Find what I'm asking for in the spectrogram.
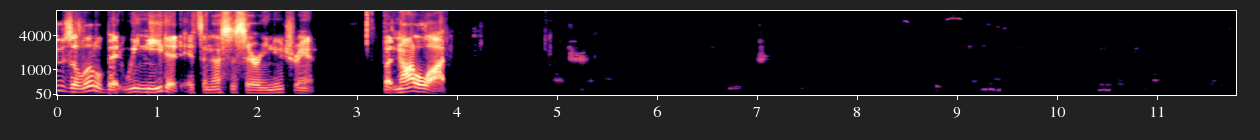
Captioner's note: pause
